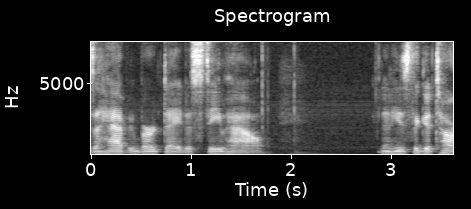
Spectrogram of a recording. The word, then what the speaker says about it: Howe: And I believe it's pronounced how. Um, I know the face, but I don't I don't names get me because some places pronounce it hoe and some how, but I believe it's Steve How.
